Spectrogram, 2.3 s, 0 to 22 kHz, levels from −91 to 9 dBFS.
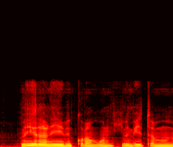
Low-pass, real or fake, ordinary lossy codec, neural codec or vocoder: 9.9 kHz; fake; none; autoencoder, 22.05 kHz, a latent of 192 numbers a frame, VITS, trained on many speakers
